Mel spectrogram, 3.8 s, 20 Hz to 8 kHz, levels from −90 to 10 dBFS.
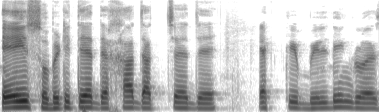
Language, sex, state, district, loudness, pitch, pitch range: Bengali, male, Assam, Hailakandi, -18 LUFS, 140 Hz, 135-150 Hz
